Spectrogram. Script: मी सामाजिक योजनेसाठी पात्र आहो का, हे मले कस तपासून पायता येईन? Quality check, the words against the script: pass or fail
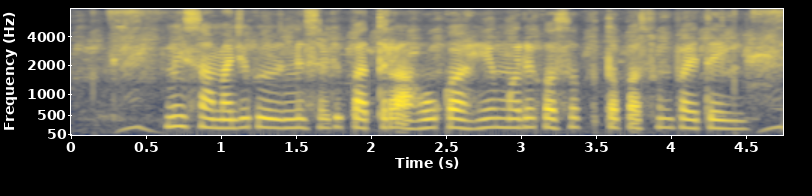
pass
